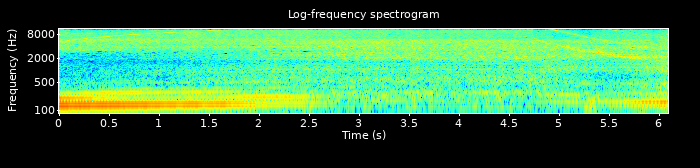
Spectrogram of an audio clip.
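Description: Turbocharged engine of a Nissan 300ZX (Z31) running steadily, with a strong hiss and a high whine that climbs for about four seconds and then falls away. The engine note drops slightly partway through.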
